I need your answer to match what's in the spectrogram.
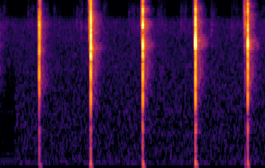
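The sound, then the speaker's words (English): Five crisp finger snaps in a steady, even rhythm, each a sharp bright click about half a second apart, with no talking in between. “Yes, I'm snapping my fingers with you, sir.”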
